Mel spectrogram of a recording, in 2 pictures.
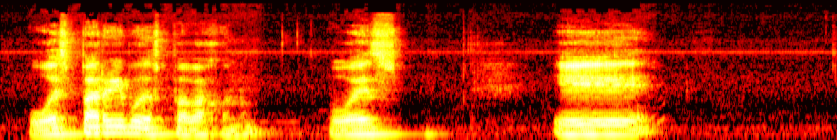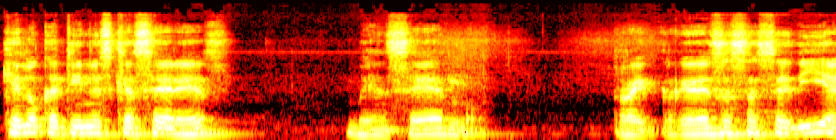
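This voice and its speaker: Man, warm low-key tone, chatty health talk, checks in with "right?", restarts phrases. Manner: conversational, keeps checking in with "right?"; repeats and restarts phrases while explaining. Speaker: natural health presenter. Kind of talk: informal health talk to viewers.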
